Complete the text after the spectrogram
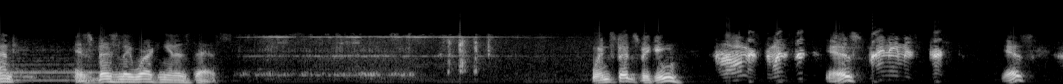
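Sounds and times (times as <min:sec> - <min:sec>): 
speech: 0:00.0 - 0:02.4, 0:05.9 - 0:07.4, 0:08.2 - 0:08.9, 0:10.0 - 0:10.4
telephone bell ringing: 0:02.3 - 0:05.6.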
